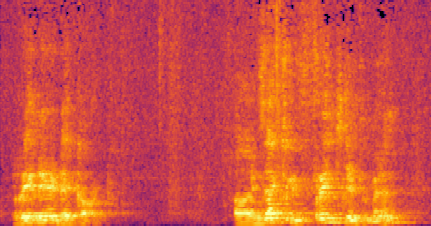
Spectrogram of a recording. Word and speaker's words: Descartes: It sounds like Descartes, right? But it is actually Descartes. The way you pronounce that is Descartes. Descartes. Yeah. But because French pronunciations are different from English.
